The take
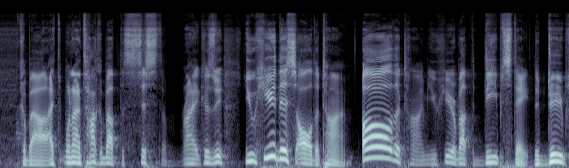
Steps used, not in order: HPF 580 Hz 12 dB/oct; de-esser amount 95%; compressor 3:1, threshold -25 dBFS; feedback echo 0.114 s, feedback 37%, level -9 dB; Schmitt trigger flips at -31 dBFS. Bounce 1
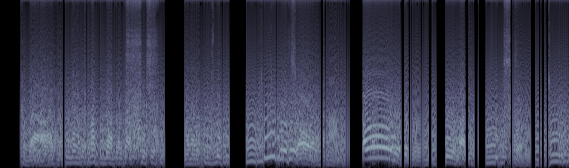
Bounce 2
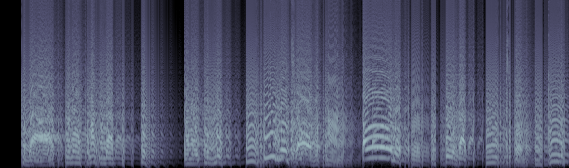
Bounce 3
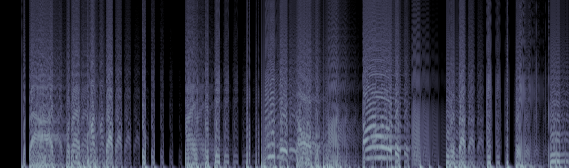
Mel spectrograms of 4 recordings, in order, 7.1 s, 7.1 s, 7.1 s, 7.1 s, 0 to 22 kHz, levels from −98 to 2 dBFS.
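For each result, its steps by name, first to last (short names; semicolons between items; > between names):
compressor > feedback echo > Schmitt trigger > HPF > de-esser; de-esser > Schmitt trigger > HPF > compressor > feedback echo; compressor > de-esser > HPF > Schmitt trigger > feedback echo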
